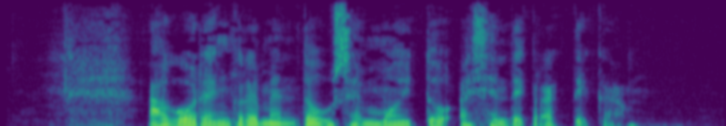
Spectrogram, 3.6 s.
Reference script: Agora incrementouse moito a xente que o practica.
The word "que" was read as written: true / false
false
